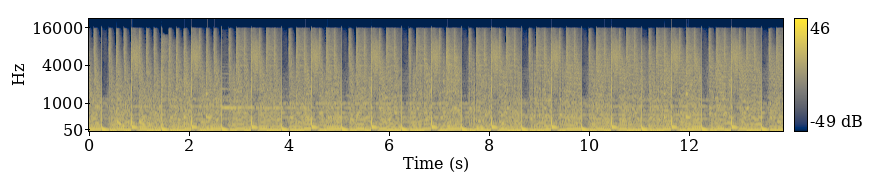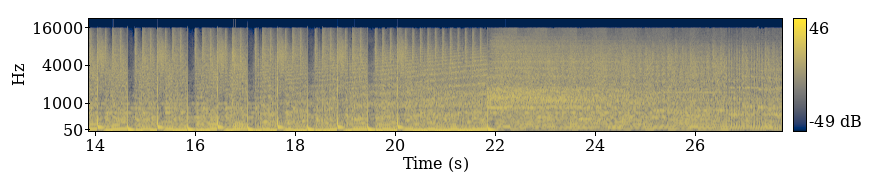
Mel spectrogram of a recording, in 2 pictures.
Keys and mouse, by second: 0.3 ctrl+a, 2.3-2.8 shift+drag, 6.0 g, 8.8-13.0 drag, 15.8 click, 16.6-17.4 drag, 16.6-17.4 right drag, 17.6 shift+drag, 17.6 shift+right drag, 17.8 shift+middle click, 18.1 middle drag, 18.6 click, 19.0 shift+middle click, 19.4-20.2 middle drag, 20.4 click, 22.7-27.7 drag.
